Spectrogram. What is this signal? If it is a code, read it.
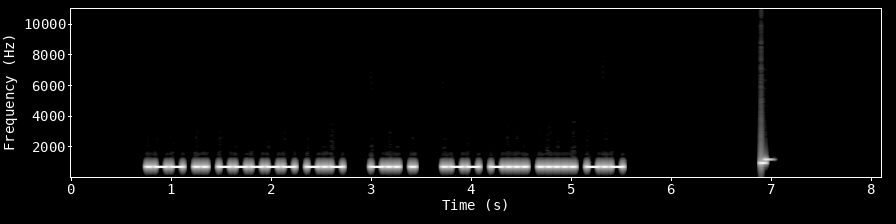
Morse code, heard as a keyed tone, about 30 wpm, 700 Hz. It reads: WI0K DE WB5K
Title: USA Callsign DE Callsign - 4 Characters - 30wpm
